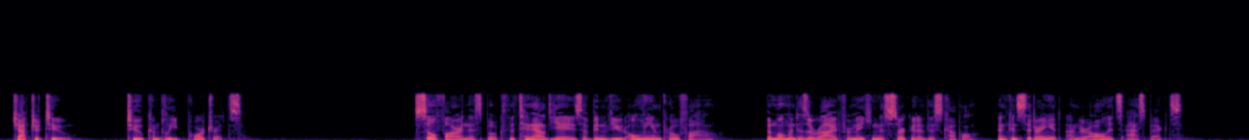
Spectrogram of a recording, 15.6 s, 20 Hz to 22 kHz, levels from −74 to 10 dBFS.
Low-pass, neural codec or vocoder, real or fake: 7.2 kHz; none; real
